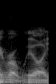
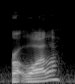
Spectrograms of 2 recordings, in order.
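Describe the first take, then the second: First: Rottweiler with a "wee" middle, ROT-wee-ler; own pronunciation. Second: Rottweiler with a "why" middle, rising in question; other pronunciation. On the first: Speaker showing how they say the breed, Rottweiler pronounced "rot-wee-ler". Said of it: "I say Rottweiler, you say what?". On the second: Speaker trying the other way of saying it, Rottweiler as "rot-why-ler?". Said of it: "you say what?". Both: Shown as a demonstration.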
